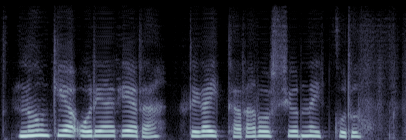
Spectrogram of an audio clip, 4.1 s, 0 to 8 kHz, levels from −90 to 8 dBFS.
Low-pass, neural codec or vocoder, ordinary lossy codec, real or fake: none; codec, 16 kHz, 0.7 kbps, FocalCodec; none; fake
